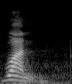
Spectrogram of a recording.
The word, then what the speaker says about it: one: The letter O in 1 is pronounced as W. 1.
